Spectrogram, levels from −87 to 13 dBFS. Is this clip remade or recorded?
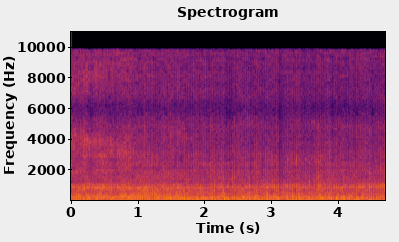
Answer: remade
